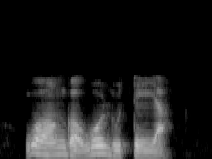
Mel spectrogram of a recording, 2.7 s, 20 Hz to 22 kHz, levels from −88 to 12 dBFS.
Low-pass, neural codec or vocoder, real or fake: 3.6 kHz; none; real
